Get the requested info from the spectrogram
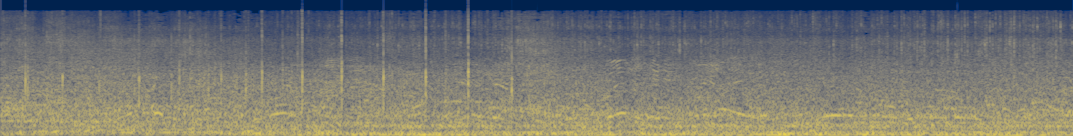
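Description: Demolition derby cars' engines running in a dense low rumble, under an unclear hubbub of crowd and arena voices, with a few sharp knocks through it.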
